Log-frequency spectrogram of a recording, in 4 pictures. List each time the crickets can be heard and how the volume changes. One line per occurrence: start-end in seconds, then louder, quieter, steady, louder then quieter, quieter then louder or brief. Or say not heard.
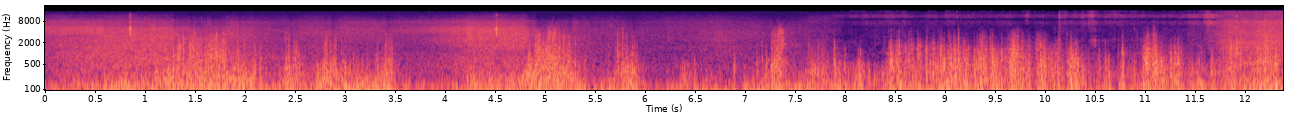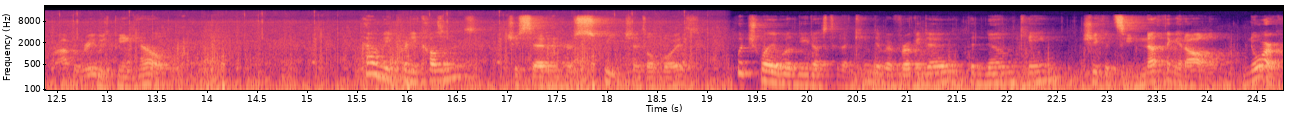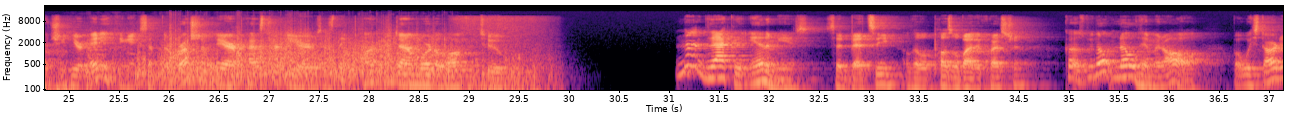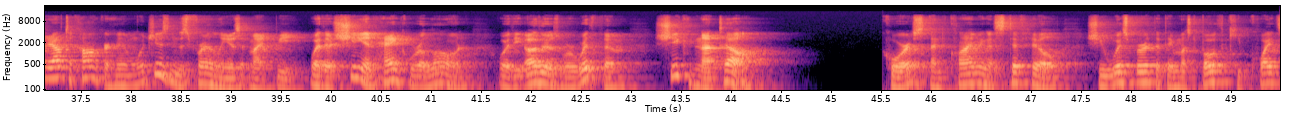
not heard.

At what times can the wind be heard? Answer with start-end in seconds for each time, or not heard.
0.0-29.9.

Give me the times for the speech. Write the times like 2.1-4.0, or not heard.
12.4-13.7, 15.6-29.4, 31.1-44.2, 45.5-49.4.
